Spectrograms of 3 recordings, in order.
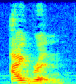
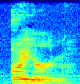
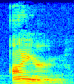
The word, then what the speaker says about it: iron: people pronounce the word ar ar so in a in a Southern accent at least in certain States uh this word only has one syllable and it is pronounced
